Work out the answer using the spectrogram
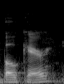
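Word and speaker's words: בוקר: so Bo care or actually the emphasis is on the first syllable so it is Bo care Bo care and Bo care is morning okay so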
